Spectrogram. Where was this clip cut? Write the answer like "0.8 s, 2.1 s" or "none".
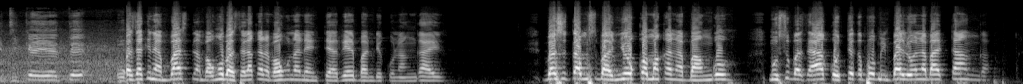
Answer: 1.2 s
